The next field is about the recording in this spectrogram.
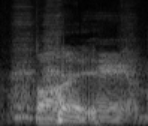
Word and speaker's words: Bonham: Bonham.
